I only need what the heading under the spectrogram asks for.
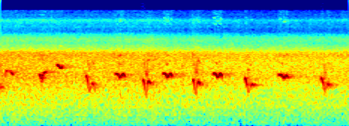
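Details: Sooty-headed bulbul (trucuk) giving short whistled notes, each a quick dropping or rising slur, repeated roughly every quarter second through the clip; faint background hiss.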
